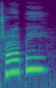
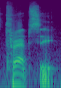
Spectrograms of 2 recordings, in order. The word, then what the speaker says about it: Trapsy: purpose i'm very confused is it not trappy it's trapsy trapsy do you think you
